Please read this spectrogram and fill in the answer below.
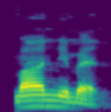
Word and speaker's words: monument: Monument. Monument. Say monument. Monument. Not man. Monument. Monument.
